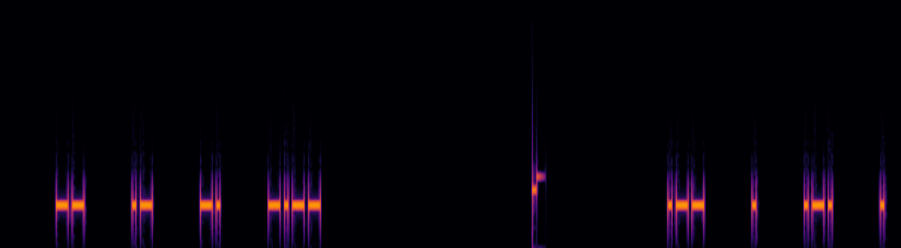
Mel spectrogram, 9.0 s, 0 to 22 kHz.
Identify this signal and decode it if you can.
Morse code, heard as a keyed tone, about 30 wpm, spaced as for 14 wpm, 700 Hz. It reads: MANY WERE
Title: 4x Character Spacing - Top 100 Words - 30wpm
